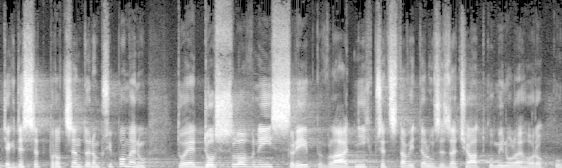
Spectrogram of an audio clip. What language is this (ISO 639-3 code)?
ces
